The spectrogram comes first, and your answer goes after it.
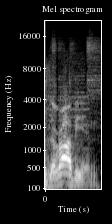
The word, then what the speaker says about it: Zarabian: Did I say it right? Zarabian. Yes, you said it right.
